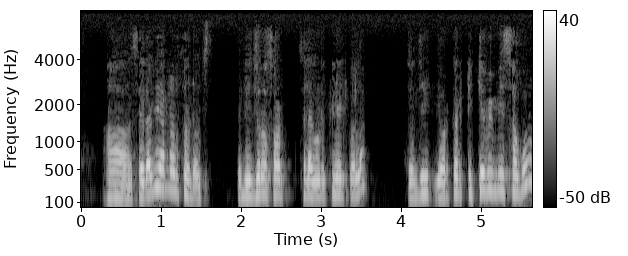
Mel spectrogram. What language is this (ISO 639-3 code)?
ori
